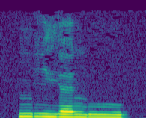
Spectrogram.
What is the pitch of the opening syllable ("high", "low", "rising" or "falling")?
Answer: low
